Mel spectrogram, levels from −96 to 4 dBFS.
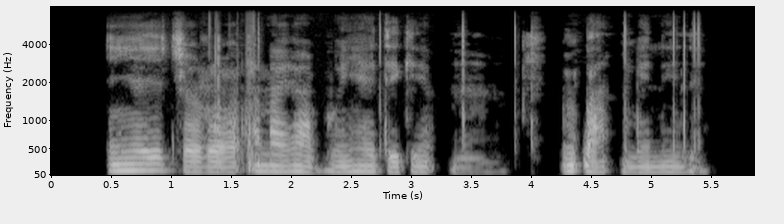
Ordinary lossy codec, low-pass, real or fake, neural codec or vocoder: none; 7.2 kHz; real; none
